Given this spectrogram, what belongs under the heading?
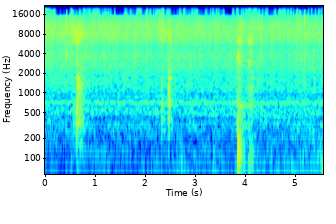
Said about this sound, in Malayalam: ഇതിലേക്ക് ഞാൻ ചോറും കൂടിയും ചേർത്തിട്ട് മിക്സ് ചെയ്യാൻ വേണ്ടിയിട്ട് പോവാണ്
